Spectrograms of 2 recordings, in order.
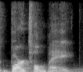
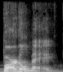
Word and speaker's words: Bartelme: In the West Loop, in an area bounded by Monroe, Adams, Peoria, and Sagamon Streets, is Bartlemé Park. If you're wondering how that is spelled, B-A-R-T-E-L-M-E, Bartlemé.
